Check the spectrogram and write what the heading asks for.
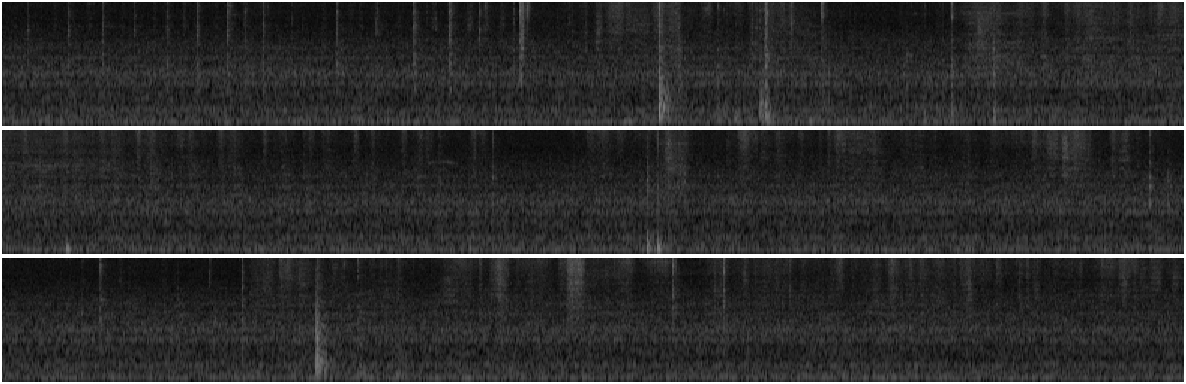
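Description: Small metal carburetor parts and a screwdriver being handled and knocked against the bench: about half a dozen sharp clicks and taps scattered through, over a steady background hum.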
